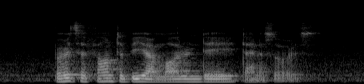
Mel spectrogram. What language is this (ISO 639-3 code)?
eng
